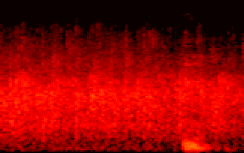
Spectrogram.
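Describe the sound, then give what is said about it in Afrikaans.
A church audience claps together in steady, sustained applause to welcome the online audience, many hands blending into a continuous wash of sound, with no speech over it. “Kan ek vra kerkfamilie met 'n hande klap kom ons verwelkom ook net ons aanlyn gehoor.”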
